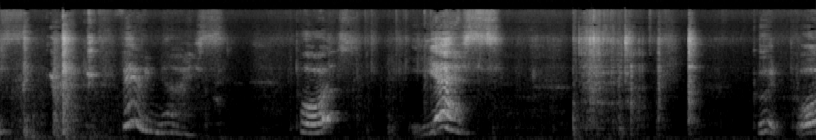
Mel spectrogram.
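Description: A woman's high-pitched, sing-song voice in three or four short, wordless utterances that swoop up and down in pitch, with a few light knocks between them.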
